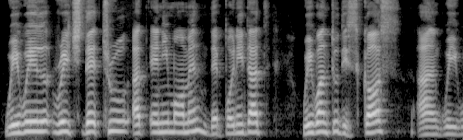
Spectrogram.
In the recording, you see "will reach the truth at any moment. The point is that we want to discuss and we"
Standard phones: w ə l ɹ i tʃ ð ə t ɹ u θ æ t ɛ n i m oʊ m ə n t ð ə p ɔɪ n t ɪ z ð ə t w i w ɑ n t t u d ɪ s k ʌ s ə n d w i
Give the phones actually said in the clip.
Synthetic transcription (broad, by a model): w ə l ɹ i tʃ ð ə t ɹ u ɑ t ɛ n i m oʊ m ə n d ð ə p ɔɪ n ɪ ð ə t w i w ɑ n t t u d ɪ s k ʌ s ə n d w i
